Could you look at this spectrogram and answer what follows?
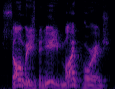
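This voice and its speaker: Man putting on a gruff, grumpy great bear. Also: lowish voice, very animated, moderate pace, sharp tone, slight background noise. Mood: grumpy, indignant. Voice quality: rough, gruff.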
